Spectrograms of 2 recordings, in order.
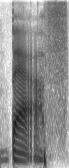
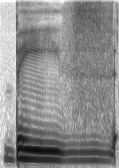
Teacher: when there's an e after the th it makes it voice and it's also the verb bathe and the vowel is a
